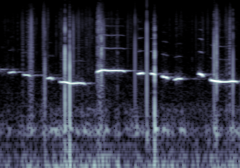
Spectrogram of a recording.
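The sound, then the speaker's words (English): Someone whistles a short tune of clear, sustained notes that step up and down in pitch, loud and heard alone. “In fact, the only things that Jack was good at were whistling”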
